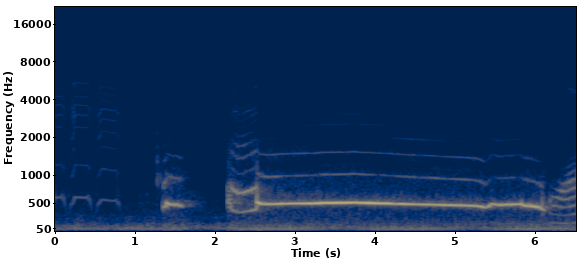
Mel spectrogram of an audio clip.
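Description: Female puter pelung (ringneck dove) giving its long crying call to a male: a few quiet quick short coos, a brief note, then one loud, long, steady drawn-out tone of about three and a half seconds that sinks a little and breaks into a wavering glide near the end.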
